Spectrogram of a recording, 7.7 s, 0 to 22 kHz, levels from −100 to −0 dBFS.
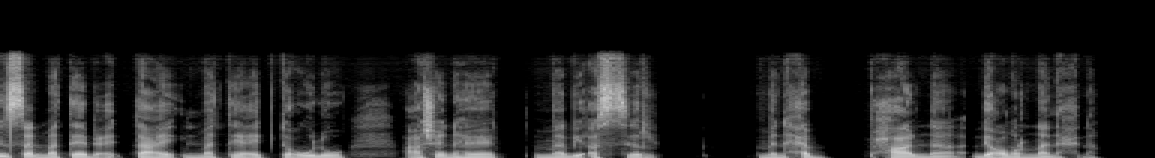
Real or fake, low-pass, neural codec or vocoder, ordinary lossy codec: real; 14.4 kHz; none; none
